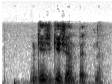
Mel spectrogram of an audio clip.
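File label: "гизь-гизьӧн петны", Komi-Zyrian, male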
